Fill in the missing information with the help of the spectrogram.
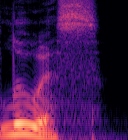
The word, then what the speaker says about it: Louis: For starters, his name, in fact, was Louis. Terry Teachout says Louis would be the pronunciation for lighter-skinned black Creoles descended from the French, a group with higher social status in early 20th century New Orleans.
